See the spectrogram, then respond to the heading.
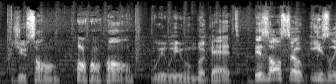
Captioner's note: pretending to speak French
